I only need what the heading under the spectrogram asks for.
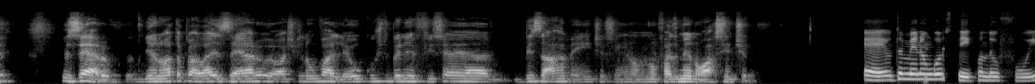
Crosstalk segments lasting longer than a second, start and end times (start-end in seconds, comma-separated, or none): none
